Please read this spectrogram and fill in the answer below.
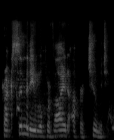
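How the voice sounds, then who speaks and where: A man's voice: on the high side, lively intonation, a little fast, mellow, slightly rough. A man at a screenplay table read playing a scheming, charming literary man with formal, earnest phrasing. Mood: earnest, persuasive.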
